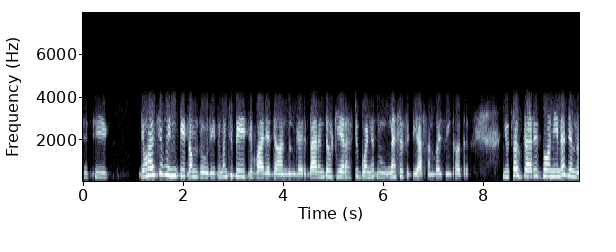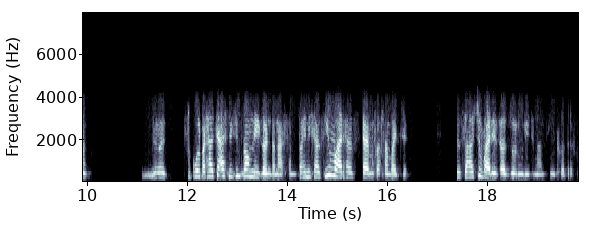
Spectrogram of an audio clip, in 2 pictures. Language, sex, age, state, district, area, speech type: Kashmiri, female, 18-30, Jammu and Kashmir, Pulwama, rural, conversation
